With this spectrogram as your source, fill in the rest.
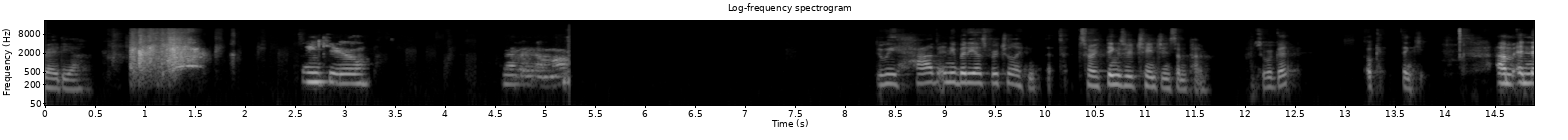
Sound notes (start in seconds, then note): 0.8 audience applauding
